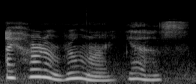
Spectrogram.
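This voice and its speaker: Woman playing a high-voiced, chatty pub landlady. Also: animated, takes it slowly. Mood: gossipy. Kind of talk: amateur audio drama acting. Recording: dull lo-fi sound, faint noise.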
